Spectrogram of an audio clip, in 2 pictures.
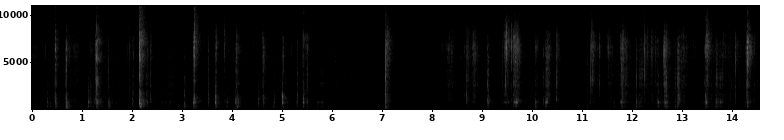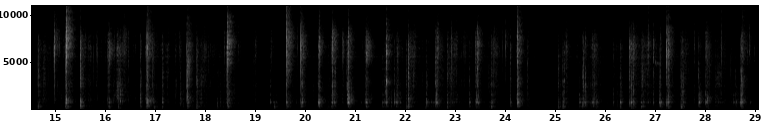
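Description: Sticky slime squelches and pops as it is squeezed by hand, close by.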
